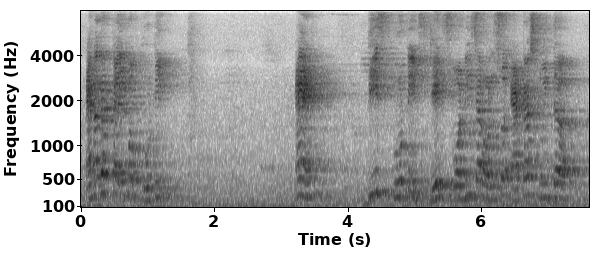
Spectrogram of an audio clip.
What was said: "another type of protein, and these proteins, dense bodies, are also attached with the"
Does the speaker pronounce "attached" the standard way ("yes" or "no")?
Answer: no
